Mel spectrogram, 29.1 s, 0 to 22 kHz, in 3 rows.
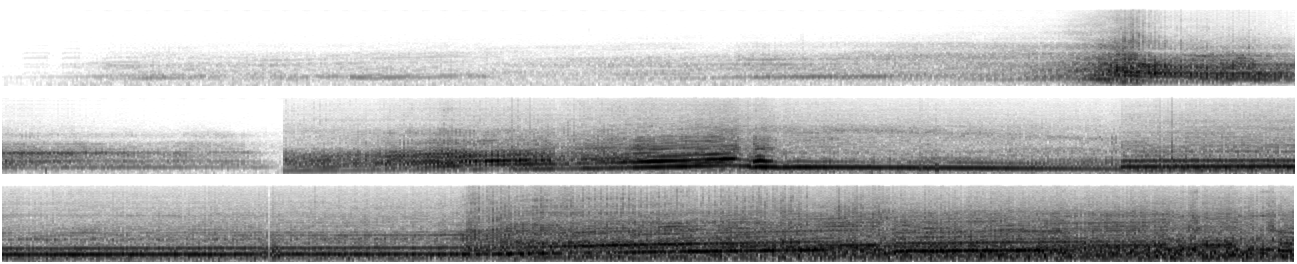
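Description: Racing cars, an Infiniti Q50 and a Foxbody Mustang, heard approaching from far off, growing louder and passing about eight seconds in with a drop in pitch. After a sudden cut, a sportbike accelerates through the gears from the rider's position, its engine pitch climbing and dropping at each shift, holding a steady cruise, then pulling again with wind rush.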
